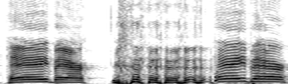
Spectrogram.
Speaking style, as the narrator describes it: you're supposed to yell

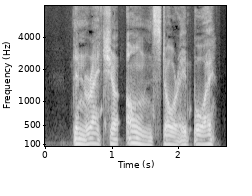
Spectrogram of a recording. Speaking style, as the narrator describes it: Silas growled

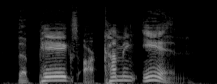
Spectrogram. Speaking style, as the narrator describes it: Smith shouted

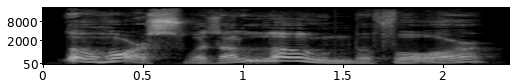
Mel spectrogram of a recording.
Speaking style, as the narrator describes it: I cried

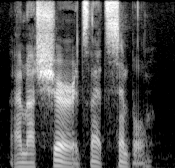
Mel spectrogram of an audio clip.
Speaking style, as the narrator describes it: Gru said, his voice quiet

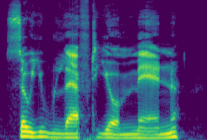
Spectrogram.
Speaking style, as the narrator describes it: Marcus asked, his voice granite

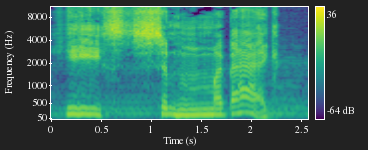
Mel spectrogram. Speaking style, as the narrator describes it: stammered

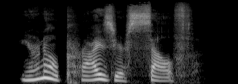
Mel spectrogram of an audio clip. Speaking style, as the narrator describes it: Merlin muttered

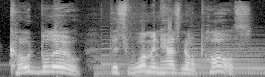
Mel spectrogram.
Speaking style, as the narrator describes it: her yell

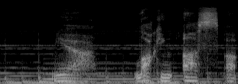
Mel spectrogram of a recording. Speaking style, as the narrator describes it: I whispered to Daphne

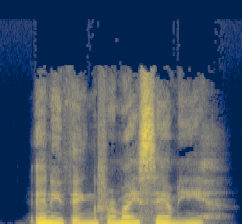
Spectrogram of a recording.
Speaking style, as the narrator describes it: Dean mumbled as he started to drift off to sleep

